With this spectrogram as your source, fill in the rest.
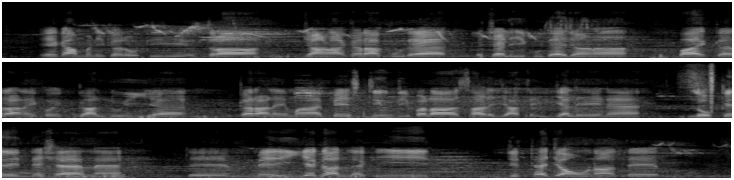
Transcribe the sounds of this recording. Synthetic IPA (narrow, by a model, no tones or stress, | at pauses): eːkəmnĩːkəɾoːkɪd̪ɾaːd͡ʒaːɽ̃aːkəɾaːkuːd̪ɛːt̪eːt͡ʃəliːkuːd̪ɛːd͡ʒaːɽãː | baːkəɾaːnẽːkoːiɡəluːiːɛːkəɾaːneːmãːbeːst̪iːɦʊ̃nd̪iːpəlaːsaːɽeːd͡ʒaːt̪ɪjɛːleːnɛː | loːkẽːd̪eɪnːeːʃɛːɾnɛː | t̪eːmeːɾiɛːɡəlɛːkɪ | d͡ʒɪt̪ʰːɛːd͡ʒãːoːnãːt̪eː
